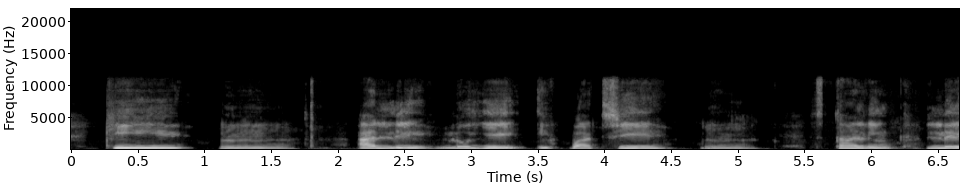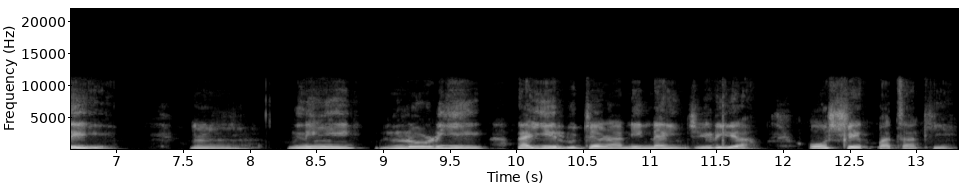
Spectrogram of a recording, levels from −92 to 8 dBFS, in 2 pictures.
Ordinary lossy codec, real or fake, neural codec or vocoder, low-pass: none; fake; codec, 24 kHz, 3 kbps, HILCodec; none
